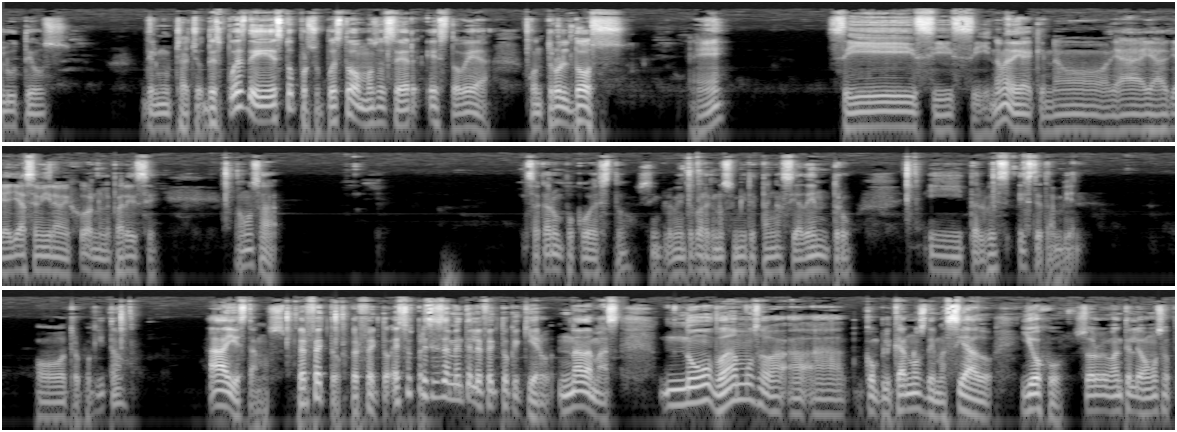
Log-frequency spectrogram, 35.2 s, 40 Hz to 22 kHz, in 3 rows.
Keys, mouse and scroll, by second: 0.2-2.4 middle drag, 2.9-4.2 drag, 4.2 middle click, 5.0 Tab, 5.0 click, 5.4 click, 5.6 middle click, 6.7 ctrl+2, 7.4 middle click, 8.0 scroll down 2, 8.4 middle click, 9.0-9.5 scroll up 2, 9.5-10.9 middle drag, 10.9-11.5 scroll up 2, 11.5 middle click, 12.9 middle click, 13.7 scroll down 1, 14.0 middle click, 14.7 middle click, 15.1 Tab, 15.4-15.7 scroll up 1, 16.3 right click, 16.6 middle click, 18.0-19.9 drag, 19.9 Tab, 20.0 middle click, 21.0-22.0 scroll down 2, 22.0 Tab, 22.9 shift+right click, 23.3 shift+middle click, 24.2-25.9 drag, 25.8 Tab, 26.2 middle click, 26.4-27.6 drag, 27.4 Tab, 27.7 scroll down 1, 28.2-29.4 drag, 29.6 scroll up 1, 30.0 scroll down 1, 30.6 scroll down 1.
